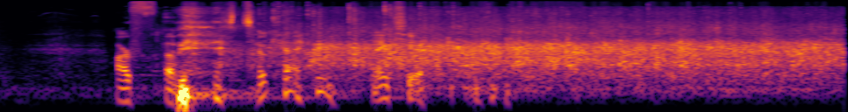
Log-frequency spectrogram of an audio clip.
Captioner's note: applause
